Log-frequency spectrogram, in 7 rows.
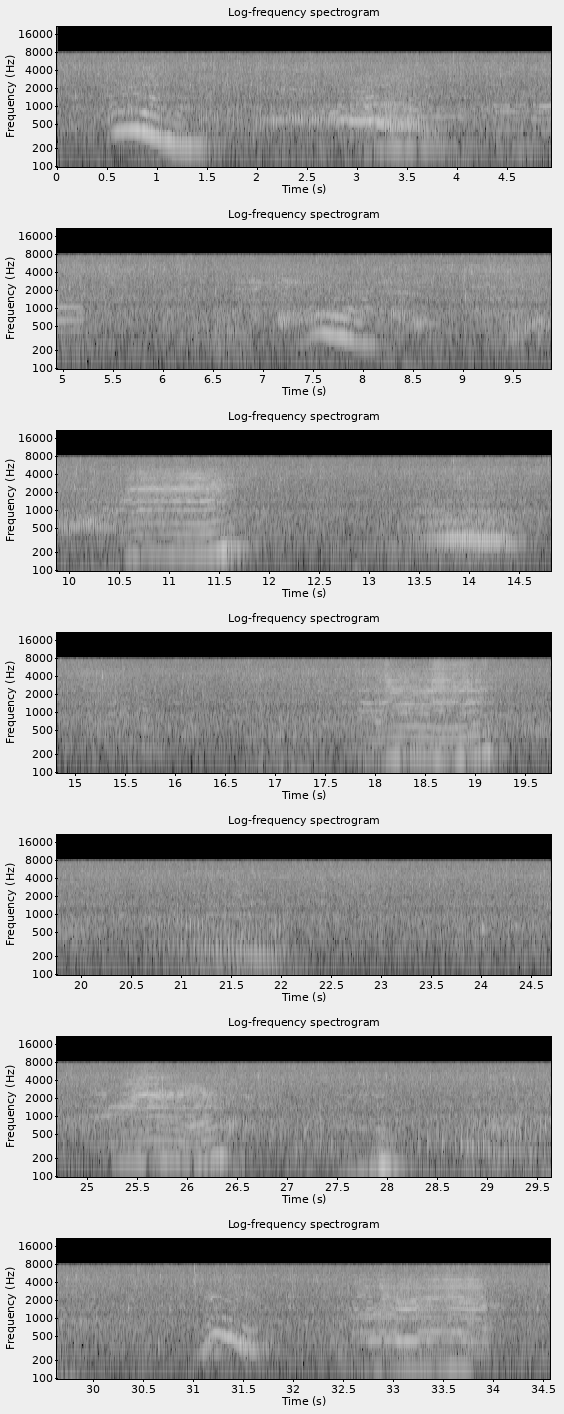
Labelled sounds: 2.3	2.6	humpback whale, 1.8 to 2.0 kHz
3.1	3.5	humpback whale, 0.88 to 1.2 kHz
4.7	5.2	humpback whale, 0.94 to 1.1 kHz
7.5	7.8	humpback whale, 0.78 to 0.91 kHz
10.6	11.5	humpback whale, 0.91 to 4.1 kHz
17.8	19.0	humpback whale, 0.97 to 4.0 kHz
25.0	25.9	humpback whale, 0.94 to 3.5 kHz
32.6	33.9	humpback whale, 0.97 to 4.6 kHz

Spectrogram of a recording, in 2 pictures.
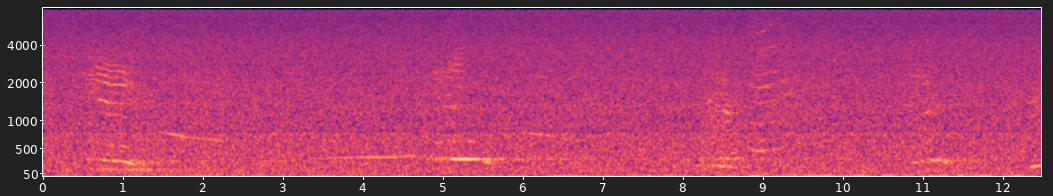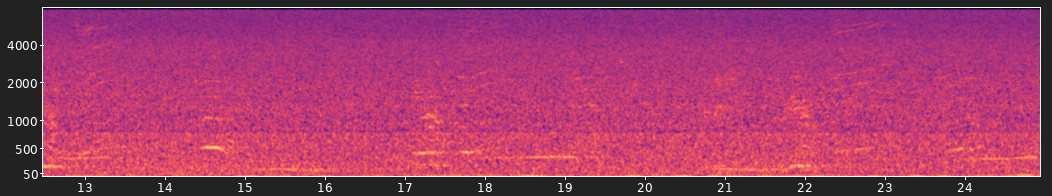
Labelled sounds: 0.5	1.1	humpback whale, 1.3 to 2.8 kHz
8.8	9.1	humpback whale, 1.8 to 2.0 kHz
17.2	17.5	humpback whale, 0.93 to 1.2 kHz
22.4	22.8	humpback whale, 4.9 to 6.0 kHz

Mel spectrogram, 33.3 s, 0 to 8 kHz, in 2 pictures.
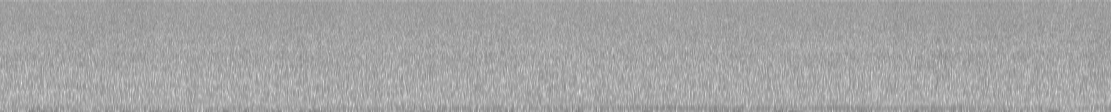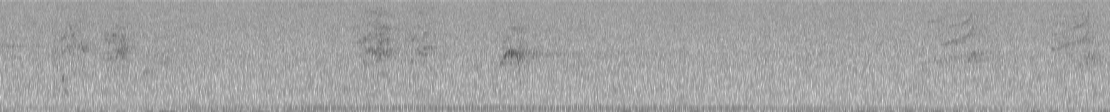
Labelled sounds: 17.5	18.1	killer whale, 0.59 to 4.3 kHz
22.7	23.2	killer whale, 1.5 to 4.1 kHz
24.1	24.7	killer whale, 0.81 to 3.7 kHz

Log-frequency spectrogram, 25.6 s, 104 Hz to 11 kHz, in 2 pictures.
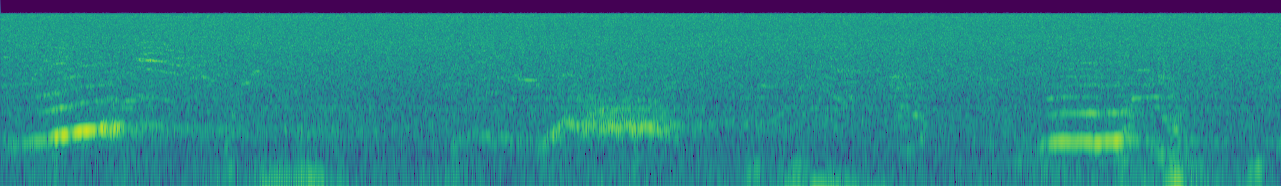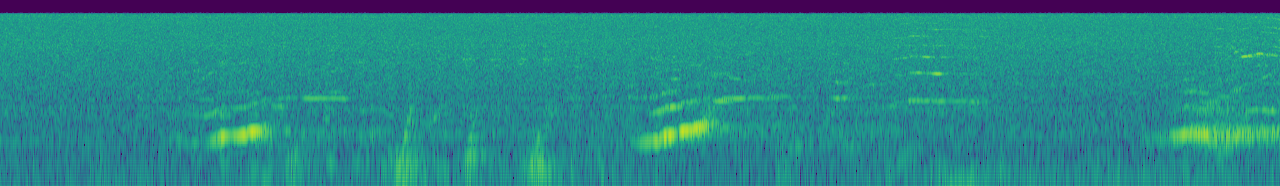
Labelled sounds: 0.4	0.9	humpback whale, 0.80 to 1.1 kHz
1.4	1.8	humpback whale, 1.7 to 2.6 kHz
5.1	5.4	humpback whale, 1.4 to 1.8 kHz
8.2	8.5	humpback whale, 0.80 to 1.2 kHz
10.5	10.8	humpback whale, 0.86 to 1.0 kHz
15.2	16.3	humpback whale, 0.80 to 1.1 kHz
19.4	20.3	humpback whale, 0.80 to 0.99 kHz
21.7	22.4	humpback whale, 0.83 to 5.3 kHz
24.6	25.5	humpback whale, 1.0 to 2.9 kHz

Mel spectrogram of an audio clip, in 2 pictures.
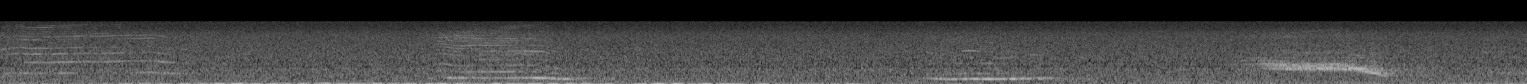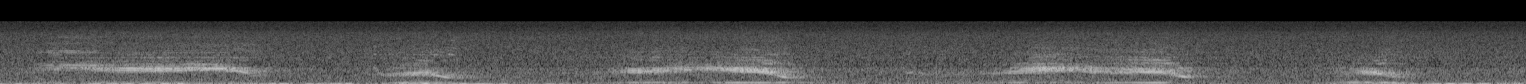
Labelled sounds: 0.0	1.6	humpback whale, 0.99 to 6.6 kHz
4.5	5.5	humpback whale, 1.6 to 3.7 kHz
12.6	13.5	humpback whale, 0.80 to 1.2 kHz
15.7	16.4	humpback whale, 0.80 to 1.0 kHz
21.8	22.6	humpback whale, 0.80 to 1.1 kHz
25.4	27.0	humpback whale, 0.80 to 1.2 kHz

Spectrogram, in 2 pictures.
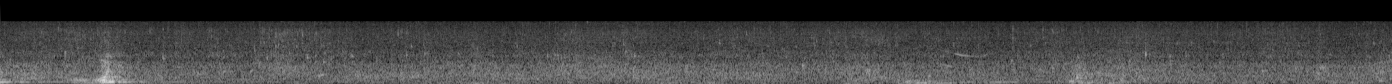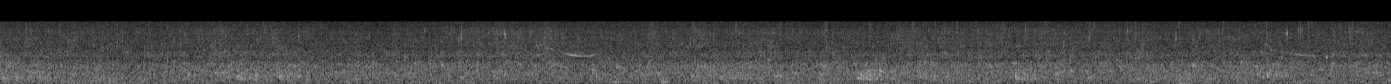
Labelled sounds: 9.4	9.9	killer whale, offshore, call OFF17, 1.3 to 2.0 kHz
19.6	19.9	killer whale, offshore, call OFF17, 1.3 to 1.6 kHz
26.8	27.1	killer whale, offshore, call OFF17, 1.3 to 1.7 kHz

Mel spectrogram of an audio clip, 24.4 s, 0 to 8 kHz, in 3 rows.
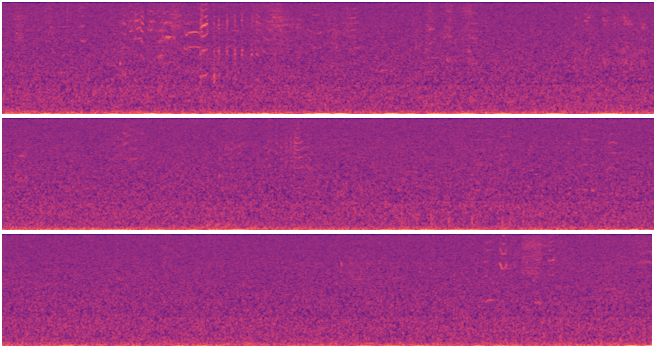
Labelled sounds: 1.9	2.5	Pacific white-sided dolphin, 2.1 to 3.5 kHz

